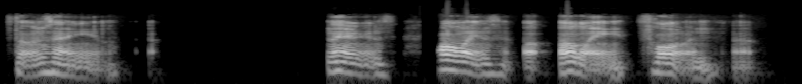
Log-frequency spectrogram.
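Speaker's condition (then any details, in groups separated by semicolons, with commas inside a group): ALS; about two years since onset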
